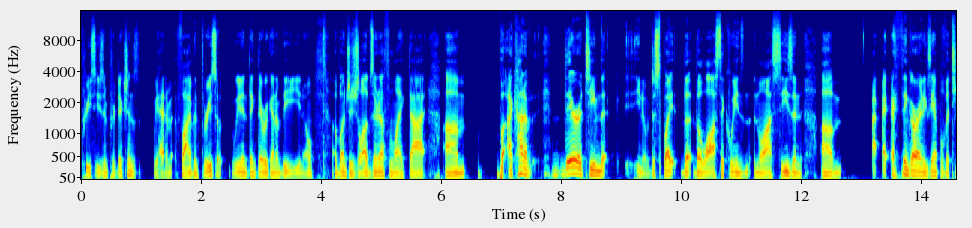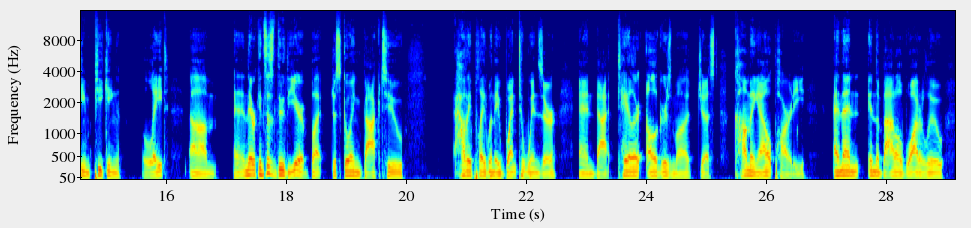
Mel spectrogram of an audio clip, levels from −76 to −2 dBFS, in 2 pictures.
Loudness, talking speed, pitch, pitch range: -24 LUFS, 200 wpm, 90 Hz, 80-100 Hz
